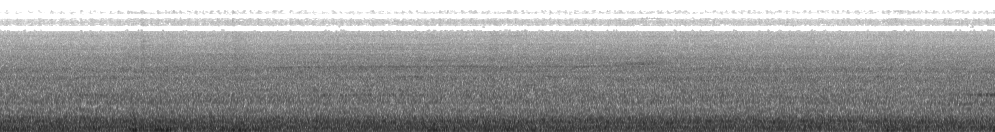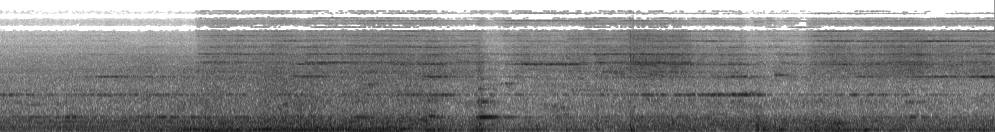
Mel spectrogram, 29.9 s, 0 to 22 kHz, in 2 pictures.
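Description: R62 subway car rolling through the station with a steady low rumble. About halfway through, the steel wheels start squealing in several high tones as the train takes the tight curve of the City Hall Loop, and the running gets louder, with one sharp clunk a few seconds later.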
